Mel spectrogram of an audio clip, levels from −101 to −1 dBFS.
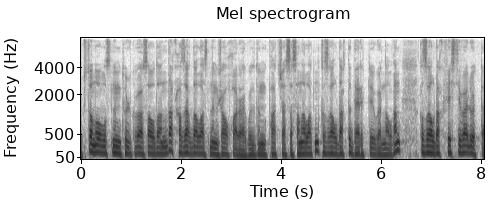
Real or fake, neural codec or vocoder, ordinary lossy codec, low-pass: real; none; none; none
